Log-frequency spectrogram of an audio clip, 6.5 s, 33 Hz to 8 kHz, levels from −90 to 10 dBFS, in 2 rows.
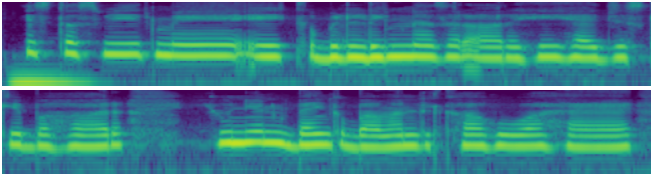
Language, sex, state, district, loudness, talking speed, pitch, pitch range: Hindi, female, Uttar Pradesh, Lalitpur, -13 LUFS, 155 wpm, 225 Hz, 215-245 Hz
